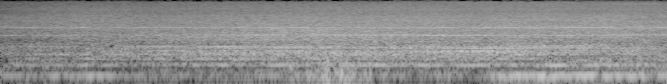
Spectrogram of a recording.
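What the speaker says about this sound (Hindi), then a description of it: "अभी अंदर लगाया हुआ है पंखा" Electric fan running indoors to dry freshly painted kitchen walls, a steady close whirring hum with broadband airflow hiss that holds constant throughout, no voices.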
